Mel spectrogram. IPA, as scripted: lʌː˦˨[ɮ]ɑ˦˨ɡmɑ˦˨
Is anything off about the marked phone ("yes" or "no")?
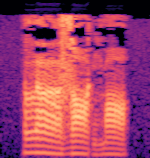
yes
